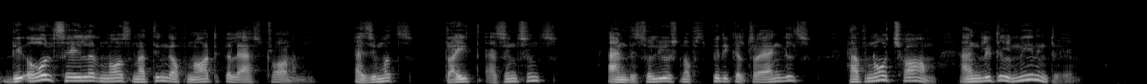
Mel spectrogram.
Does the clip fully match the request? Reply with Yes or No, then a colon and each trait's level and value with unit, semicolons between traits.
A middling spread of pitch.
No: wide, 6.2 semitones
